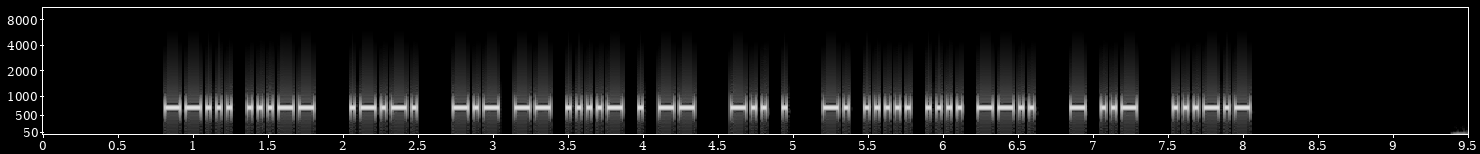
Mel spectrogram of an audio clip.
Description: Morse code, heard as a keyed tone, about 34 wpm, 700 Hz. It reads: 73 <AR> KM4EM DE N5HZ TU <SK>
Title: Practice QSO - Exchange 4 - Ending - 35wpm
